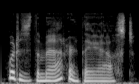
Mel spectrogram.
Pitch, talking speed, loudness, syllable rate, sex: 175 Hz, 260 wpm, -18 LUFS, 6.5 syllables/s, female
